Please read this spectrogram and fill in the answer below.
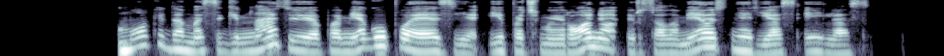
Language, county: Lithuanian, Vilnius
